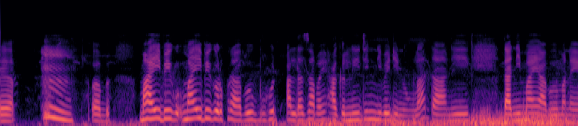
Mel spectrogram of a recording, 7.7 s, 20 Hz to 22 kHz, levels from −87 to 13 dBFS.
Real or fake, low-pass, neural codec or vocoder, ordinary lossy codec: real; 7.2 kHz; none; none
